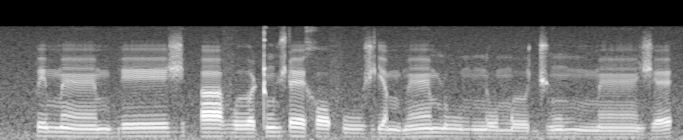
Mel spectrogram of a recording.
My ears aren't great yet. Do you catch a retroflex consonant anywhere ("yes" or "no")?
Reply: yes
